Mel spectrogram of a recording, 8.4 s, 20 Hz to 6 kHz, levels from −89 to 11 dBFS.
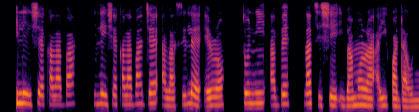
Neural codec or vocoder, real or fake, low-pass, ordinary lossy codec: none; real; 5.4 kHz; none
